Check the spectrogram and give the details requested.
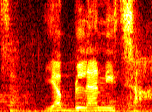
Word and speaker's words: Jablanica: Pronounce it Jablanica. Jablanica.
